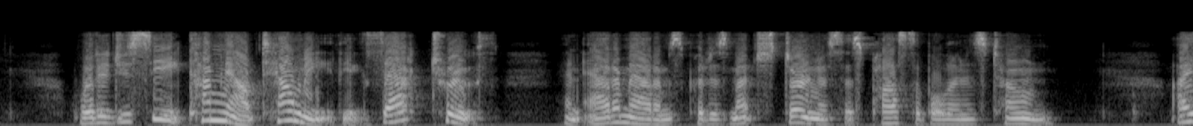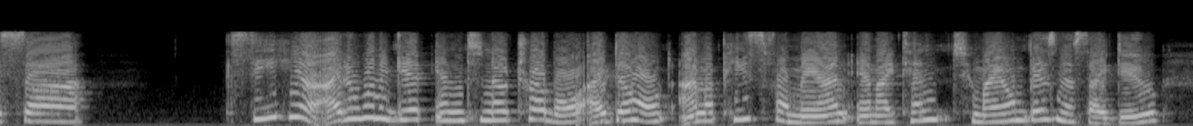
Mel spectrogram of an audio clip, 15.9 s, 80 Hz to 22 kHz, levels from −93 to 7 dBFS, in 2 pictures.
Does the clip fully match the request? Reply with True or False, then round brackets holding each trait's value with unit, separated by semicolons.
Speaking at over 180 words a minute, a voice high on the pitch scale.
True (190 wpm; 240 Hz)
